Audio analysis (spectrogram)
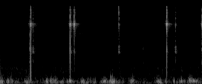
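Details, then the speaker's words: Toyota T100 2.7L 3RZ-FE, code P0402 EGR: bench-powered EGR valve solenoid gives sharp dry uneven clicks, about five in two seconds, working only intermittently; resistance readings suggest intermittent open coil. "I played around with it a little more, then it started clicking, so it started working. So you hear that? So now it's working."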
